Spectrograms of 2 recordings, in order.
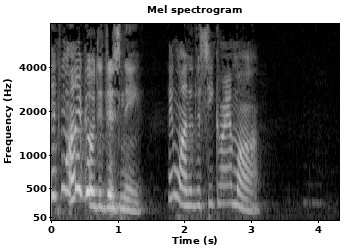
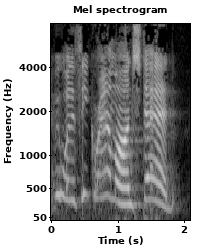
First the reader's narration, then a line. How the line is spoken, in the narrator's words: They cried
